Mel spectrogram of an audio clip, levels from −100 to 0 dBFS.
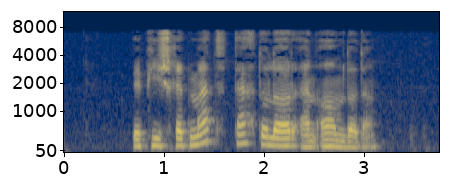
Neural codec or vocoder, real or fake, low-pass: none; real; 7.2 kHz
